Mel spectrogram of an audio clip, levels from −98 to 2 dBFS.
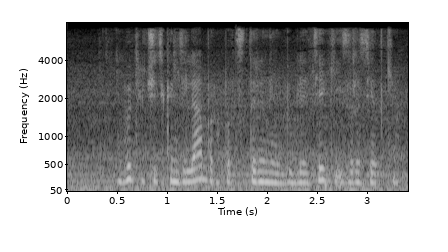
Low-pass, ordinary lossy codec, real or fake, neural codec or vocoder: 7.2 kHz; AAC, 32 kbps; real; none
